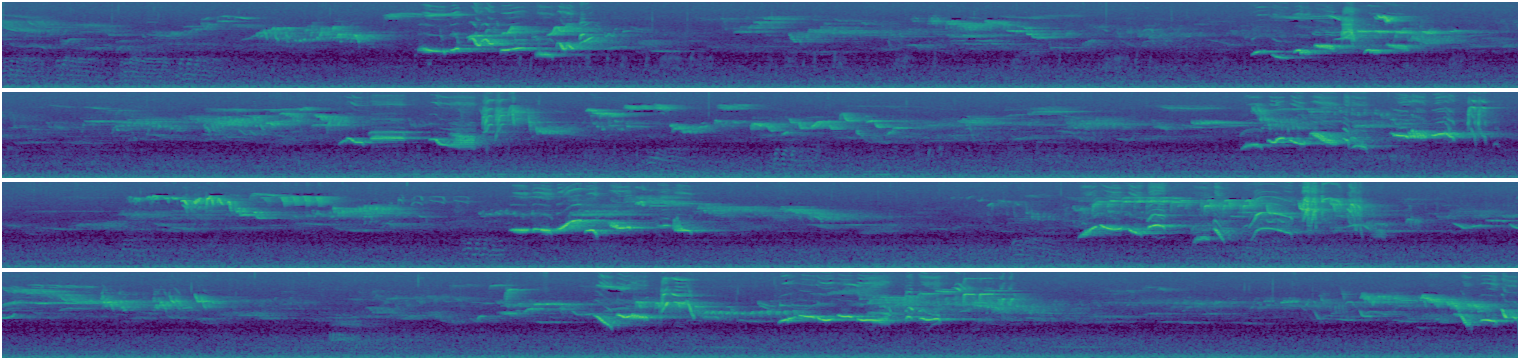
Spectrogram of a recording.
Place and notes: Atlantic Pond, Ballintemple, Cork, Ireland - Dawn Chorus w/ Prominent Blackbird
Recorder placed on a tiny tripod in the grass facing east. Cloudy with very little wind, before dawn. I attempted to catch the reverb from the clearing in the trees. I like how prominent the blackbird ended up to the right of the stereo.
